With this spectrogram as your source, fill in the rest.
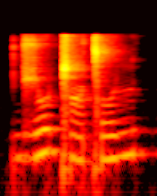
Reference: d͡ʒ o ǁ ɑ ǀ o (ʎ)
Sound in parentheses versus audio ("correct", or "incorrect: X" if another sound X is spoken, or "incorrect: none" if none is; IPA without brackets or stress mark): correct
